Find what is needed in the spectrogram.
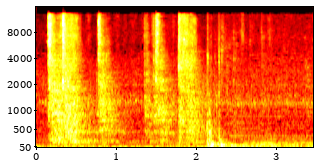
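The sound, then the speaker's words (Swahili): A door being opened for a teacher, heard as a few scraping, clattering bursts followed by a low thump, with no voices. “Haya sasa, simama hapo kando nimfungulie mlango mwalimu Julieta.”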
